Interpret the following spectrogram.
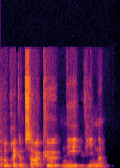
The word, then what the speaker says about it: Cynefin: près comme ça que névine c'est un peu comme Kevin le prénom Kévin mais avec un nœud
